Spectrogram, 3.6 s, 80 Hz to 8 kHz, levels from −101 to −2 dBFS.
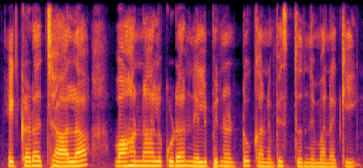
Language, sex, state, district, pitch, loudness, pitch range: Telugu, female, Telangana, Komaram Bheem, 200 Hz, -14 LUFS, 190-210 Hz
